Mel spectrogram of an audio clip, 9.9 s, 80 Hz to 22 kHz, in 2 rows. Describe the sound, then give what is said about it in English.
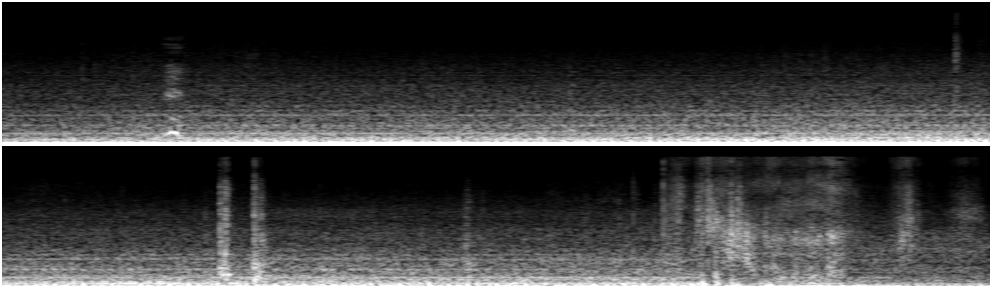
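Steady low engine drone and road rumble from a van driving up 29, continuous and fairly loud, with a few brief clicks and a short hissing whoosh near the end. No one speaks. “so I literally just have my phone propped on the uh, on the damn dash here while I'm driving up 29.”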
